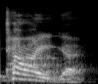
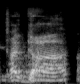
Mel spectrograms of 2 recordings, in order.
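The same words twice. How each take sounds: First: "tiger" with a long, strong first syllable, falling on the second; stress on TI. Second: "tiger" with a short first syllable and a heavy "gar" ending; wrong stress on GER. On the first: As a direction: say "tiger" as TI-ger. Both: Shown as a demonstration. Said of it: "I didn't say tiger".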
